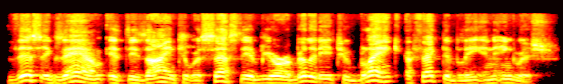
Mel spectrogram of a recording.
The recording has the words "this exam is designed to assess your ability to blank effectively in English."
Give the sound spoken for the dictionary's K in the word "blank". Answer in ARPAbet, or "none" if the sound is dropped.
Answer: K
